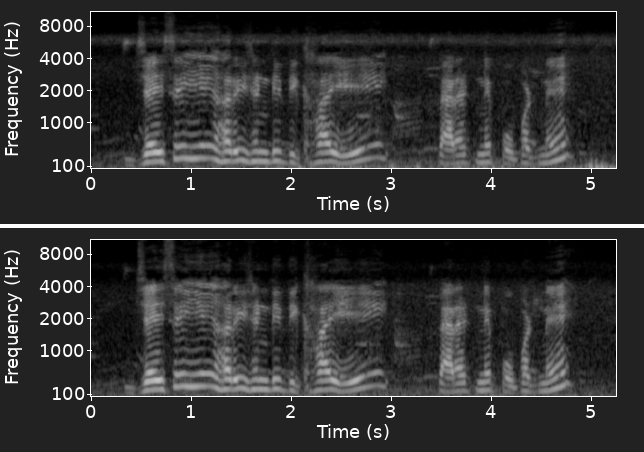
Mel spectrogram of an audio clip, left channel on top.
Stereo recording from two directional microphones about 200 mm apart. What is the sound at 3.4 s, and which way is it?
Speech, 40° right (ahead or behind).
